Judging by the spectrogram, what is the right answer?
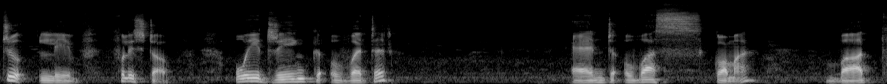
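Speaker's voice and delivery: very slow, word-by-word textbook reading with pauses; dictation reading. Acted. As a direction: read it out for dictation, voicing each punctuation mark.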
